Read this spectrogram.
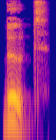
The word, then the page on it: boot: American English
